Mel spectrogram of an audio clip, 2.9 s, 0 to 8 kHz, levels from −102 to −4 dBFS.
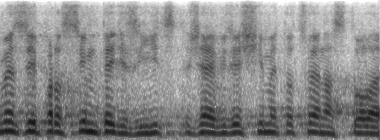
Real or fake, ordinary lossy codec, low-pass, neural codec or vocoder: fake; Opus, 16 kbps; 7.2 kHz; codec, 16 kHz in and 24 kHz out, 1 kbps, XY-Tokenizer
